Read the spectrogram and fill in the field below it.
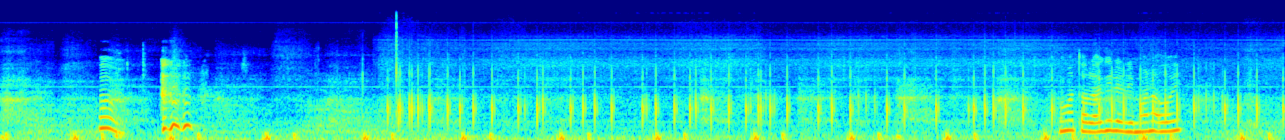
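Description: A young woman speaks and exclaims with animation into a close microphone.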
